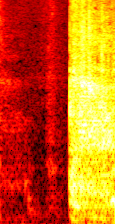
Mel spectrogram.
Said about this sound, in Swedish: Säger hon och hostar.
